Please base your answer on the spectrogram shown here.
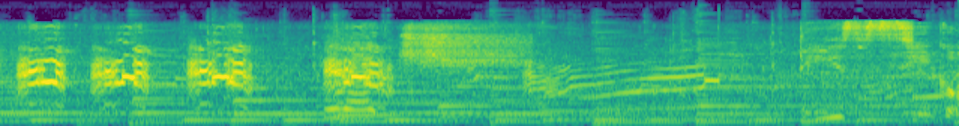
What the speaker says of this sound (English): these seagulls, my god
